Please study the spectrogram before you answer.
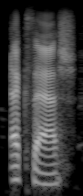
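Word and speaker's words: X Æ A-12: and it's like x-a-e-12 how was it pronounced x-ash and i'm over here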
